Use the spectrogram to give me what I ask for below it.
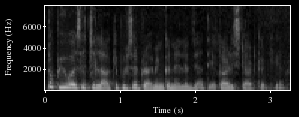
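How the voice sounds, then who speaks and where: A woman's voice: a little high, very fast, mellow. A woman casually retelling a romance story in a chatty, conversational way.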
